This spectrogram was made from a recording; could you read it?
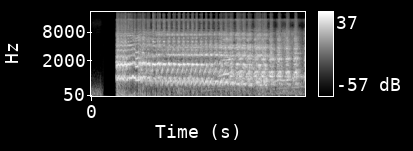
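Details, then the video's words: Ayam Ketawa rooster, the laughing chicken, giving one long, loud crow that starts after a short silence and runs on for four seconds as a rapid, slightly uneven stutter of repeated pulses. "Sound of a Rooster Laughing Compilation (Suara Ayam Ketawa)"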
